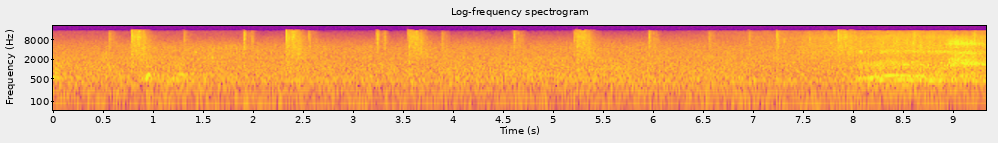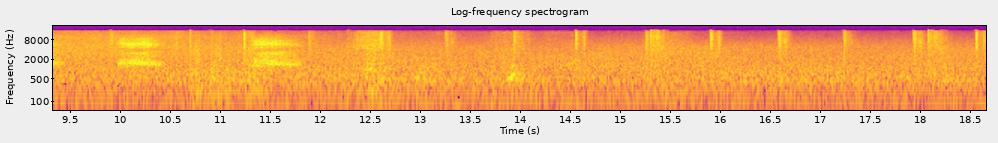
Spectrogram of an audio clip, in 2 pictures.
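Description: Wind blows steadily through trees outdoors.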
